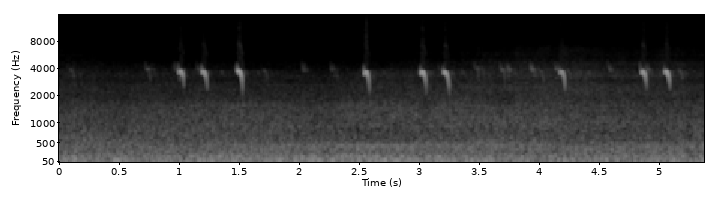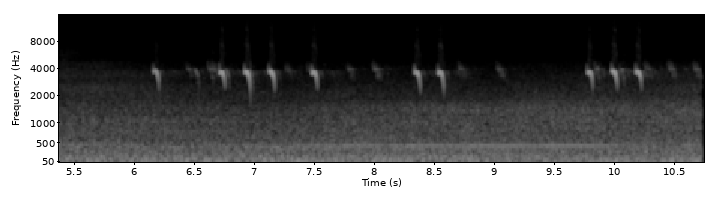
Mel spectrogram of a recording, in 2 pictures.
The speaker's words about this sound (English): That's bird two.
